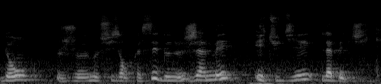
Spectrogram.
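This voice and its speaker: The pace is fairly slow. Audible room echo surrounds the voice. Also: woman. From Belgium. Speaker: sociologist, university researcher. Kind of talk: lecture. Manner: many hesitations (euh).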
